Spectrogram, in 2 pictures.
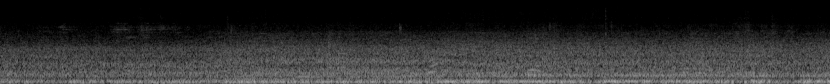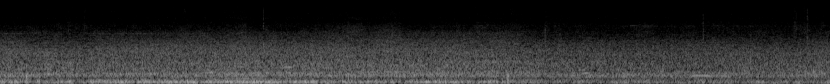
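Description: Steady, unbroken hum of distant city traffic, a constant low rumble with a hiss over it and no distinct single event.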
